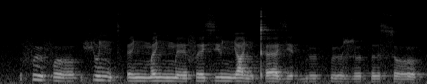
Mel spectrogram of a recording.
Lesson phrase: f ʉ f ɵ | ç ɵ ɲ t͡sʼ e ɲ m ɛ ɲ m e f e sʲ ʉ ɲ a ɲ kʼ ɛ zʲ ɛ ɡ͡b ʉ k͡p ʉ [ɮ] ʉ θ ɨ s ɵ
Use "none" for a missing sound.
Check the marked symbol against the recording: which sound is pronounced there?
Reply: ɮ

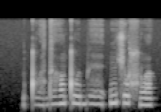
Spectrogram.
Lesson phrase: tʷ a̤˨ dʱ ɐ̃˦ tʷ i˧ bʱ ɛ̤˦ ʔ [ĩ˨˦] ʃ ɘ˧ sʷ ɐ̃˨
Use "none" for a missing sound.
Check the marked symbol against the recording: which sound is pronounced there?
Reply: ĩ˦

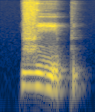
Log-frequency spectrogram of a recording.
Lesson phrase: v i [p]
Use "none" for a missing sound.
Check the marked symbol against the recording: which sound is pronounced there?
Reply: p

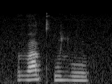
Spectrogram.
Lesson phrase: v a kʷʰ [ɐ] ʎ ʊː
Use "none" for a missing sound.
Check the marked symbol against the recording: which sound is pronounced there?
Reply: ɐ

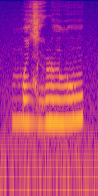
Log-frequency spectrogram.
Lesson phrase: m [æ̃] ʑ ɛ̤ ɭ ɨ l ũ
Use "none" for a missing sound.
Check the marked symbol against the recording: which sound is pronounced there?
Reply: ɛ̃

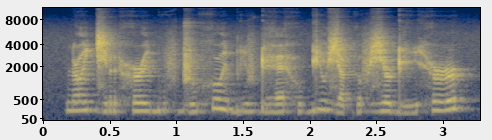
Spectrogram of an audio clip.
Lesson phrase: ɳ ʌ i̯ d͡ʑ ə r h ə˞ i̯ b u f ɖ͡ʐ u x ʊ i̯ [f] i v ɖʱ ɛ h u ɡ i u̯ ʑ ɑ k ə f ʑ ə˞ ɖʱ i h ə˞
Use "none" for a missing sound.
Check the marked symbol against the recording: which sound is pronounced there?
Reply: b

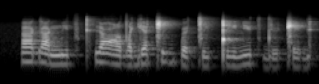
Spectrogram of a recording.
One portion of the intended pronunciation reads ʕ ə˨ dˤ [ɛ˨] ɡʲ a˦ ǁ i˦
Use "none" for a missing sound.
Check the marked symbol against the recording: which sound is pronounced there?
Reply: ɪ˨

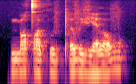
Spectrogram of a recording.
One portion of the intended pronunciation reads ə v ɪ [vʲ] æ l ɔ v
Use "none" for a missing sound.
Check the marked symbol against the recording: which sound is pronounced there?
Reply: vʲ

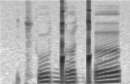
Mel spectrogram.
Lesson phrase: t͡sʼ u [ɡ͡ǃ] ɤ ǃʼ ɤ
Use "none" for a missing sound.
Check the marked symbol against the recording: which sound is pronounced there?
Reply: ɡ͡ǃ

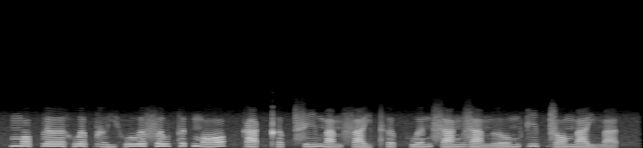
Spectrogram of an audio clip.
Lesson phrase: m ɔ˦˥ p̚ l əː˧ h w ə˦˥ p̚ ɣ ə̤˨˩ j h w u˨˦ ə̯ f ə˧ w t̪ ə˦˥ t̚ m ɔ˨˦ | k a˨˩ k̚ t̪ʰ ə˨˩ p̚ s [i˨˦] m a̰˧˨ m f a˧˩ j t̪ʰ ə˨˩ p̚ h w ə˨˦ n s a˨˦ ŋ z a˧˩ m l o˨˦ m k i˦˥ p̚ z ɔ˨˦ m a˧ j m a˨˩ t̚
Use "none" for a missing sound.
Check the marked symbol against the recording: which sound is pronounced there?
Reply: i˨˦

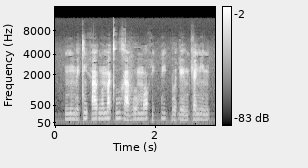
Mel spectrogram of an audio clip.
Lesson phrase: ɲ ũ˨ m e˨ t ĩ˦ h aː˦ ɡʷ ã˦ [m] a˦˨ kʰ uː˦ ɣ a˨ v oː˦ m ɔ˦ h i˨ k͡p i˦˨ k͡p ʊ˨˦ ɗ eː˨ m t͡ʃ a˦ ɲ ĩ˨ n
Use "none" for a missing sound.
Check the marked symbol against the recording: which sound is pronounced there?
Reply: m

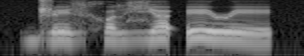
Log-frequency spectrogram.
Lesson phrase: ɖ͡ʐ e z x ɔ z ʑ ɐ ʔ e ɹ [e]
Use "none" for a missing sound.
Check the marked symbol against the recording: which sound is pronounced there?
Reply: e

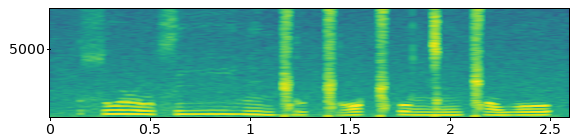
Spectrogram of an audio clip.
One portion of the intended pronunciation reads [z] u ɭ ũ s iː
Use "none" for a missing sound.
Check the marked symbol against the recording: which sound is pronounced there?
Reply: s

